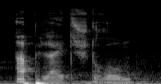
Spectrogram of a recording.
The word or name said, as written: Ableitstrom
